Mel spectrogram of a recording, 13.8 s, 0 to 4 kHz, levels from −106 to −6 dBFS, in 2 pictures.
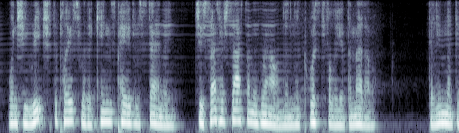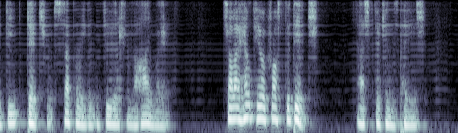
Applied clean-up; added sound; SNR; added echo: neural mask model DeepFilterNet 3.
